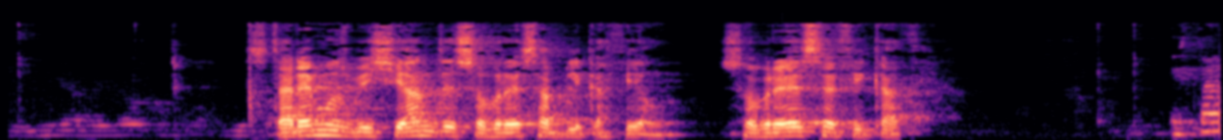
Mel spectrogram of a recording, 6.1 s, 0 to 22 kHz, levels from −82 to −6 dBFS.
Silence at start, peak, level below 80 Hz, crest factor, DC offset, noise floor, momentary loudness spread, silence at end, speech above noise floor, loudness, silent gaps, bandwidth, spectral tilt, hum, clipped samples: 0.65 s; 0 dBFS; -58 dBFS; 18 dB; under 0.1%; -71 dBFS; 16 LU; 0 s; 54 dB; -16 LUFS; none; 11.5 kHz; -3.5 dB/octave; none; under 0.1%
